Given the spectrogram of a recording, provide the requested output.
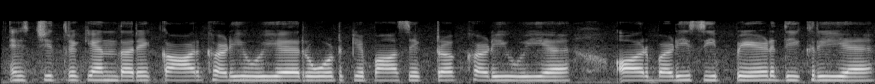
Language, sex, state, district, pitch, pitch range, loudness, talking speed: Hindi, female, Chhattisgarh, Raipur, 190 Hz, 190-195 Hz, -14 LUFS, 165 wpm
